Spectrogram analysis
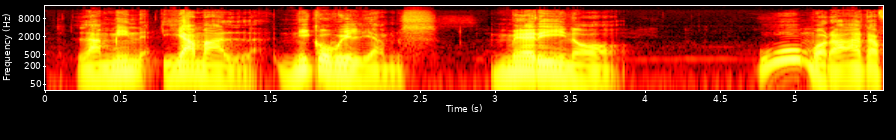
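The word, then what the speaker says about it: Lamine Yamal: with Colombia 31st appearance and yeah I mean Yamin lamal oh I can't say his name lamin yamal nicoo Williams Marino oh marata for niiko Williams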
